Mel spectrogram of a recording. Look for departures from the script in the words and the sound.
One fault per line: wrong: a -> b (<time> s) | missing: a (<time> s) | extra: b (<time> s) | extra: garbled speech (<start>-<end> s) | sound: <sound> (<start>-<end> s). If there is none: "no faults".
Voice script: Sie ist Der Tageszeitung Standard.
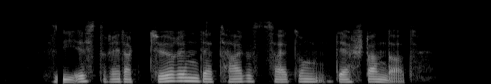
sound: dropout (0.6-0.6 s)
extra: Redakteurin (1.1 s)
extra: Der (3.3 s)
